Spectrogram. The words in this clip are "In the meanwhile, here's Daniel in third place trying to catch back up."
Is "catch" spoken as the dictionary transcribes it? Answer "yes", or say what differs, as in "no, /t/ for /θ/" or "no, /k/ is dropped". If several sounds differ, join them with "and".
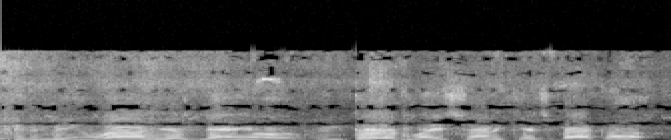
no, /s/ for /tʃ/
